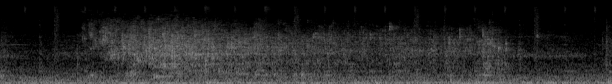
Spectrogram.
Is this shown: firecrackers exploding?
no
